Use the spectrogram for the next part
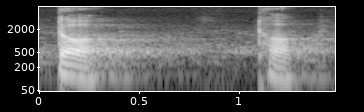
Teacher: आपकी जिह्वा जो है ऐठ जाएगी, ट, ठ, ऐसे ऐठ जाएगी। त बोलेंगे तो आपको दांत जो जिह्वा आपकी दांत को स्पर्श करेगी।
